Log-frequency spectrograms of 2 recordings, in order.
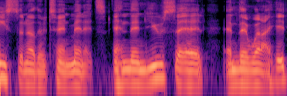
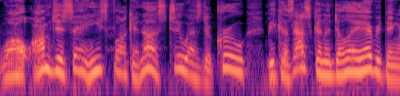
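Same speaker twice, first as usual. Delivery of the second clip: put-on high, screaming, yelled rant; 9 semitones higher than usual. Retelling what a crew member said while screaming at you: imitating someone screaming. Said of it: "I just don't understand why you're screaming at me".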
